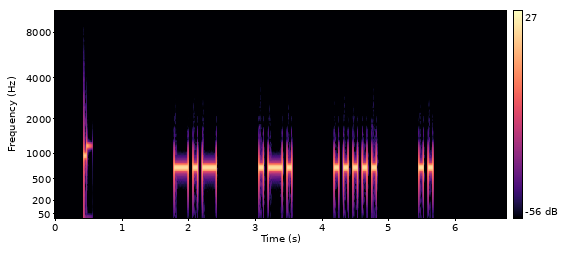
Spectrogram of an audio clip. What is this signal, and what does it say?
Morse code, heard as a keyed tone, about 17 wpm, spaced as for 10 wpm, 700 Hz. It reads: KR5I
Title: USA Call Signs - 4 Characters - 3x Character Spacing - 17wpm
